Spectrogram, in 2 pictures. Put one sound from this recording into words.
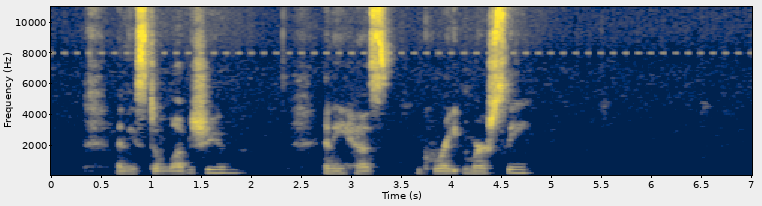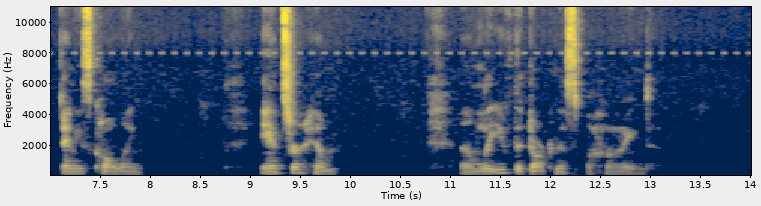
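A woman speaks close to a microphone with animation, in short bursts.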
